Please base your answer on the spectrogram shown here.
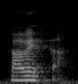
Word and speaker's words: cabeza: understand correctly, is that the letter, the same letter, the B, is actually, we're pronouncing it differently because it's coming in a different part of the word.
